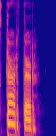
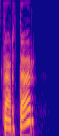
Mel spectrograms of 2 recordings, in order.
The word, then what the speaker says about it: тартар: Соус тартар – неправильный вариант. Соус тартар – правильный вариант.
